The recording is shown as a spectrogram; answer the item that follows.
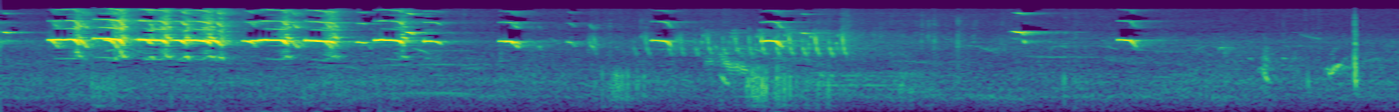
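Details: Yellow-billed Babblers, morning at Timbaktu, Anantapur district, Andhra Pradesh, give a dense burst of shrill squeaky chattering thinning into scattered sharp chirps, several birds mobbing in alarm at a rock python slithering from the undergrowth, alongside robins, prinias and sparrows.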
